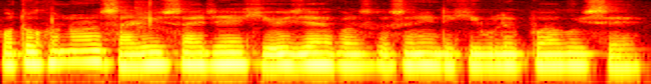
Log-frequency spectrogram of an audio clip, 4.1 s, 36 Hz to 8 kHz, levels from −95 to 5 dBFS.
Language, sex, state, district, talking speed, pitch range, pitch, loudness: Assamese, male, Assam, Sonitpur, 105 wpm, 125-135 Hz, 125 Hz, -13 LUFS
